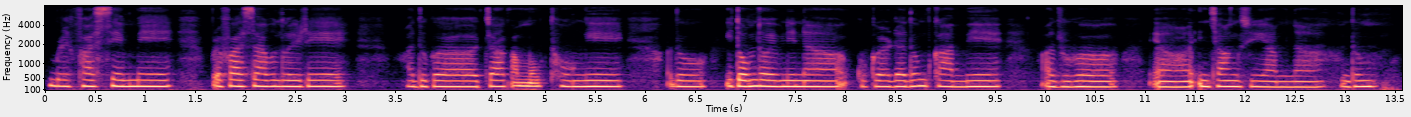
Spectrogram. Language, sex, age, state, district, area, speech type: Manipuri, female, 30-45, Manipur, Tengnoupal, rural, spontaneous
